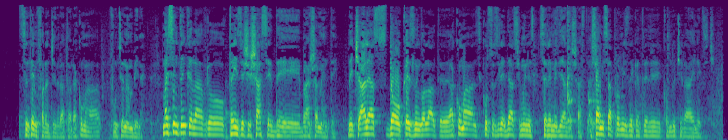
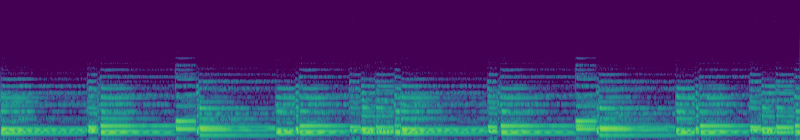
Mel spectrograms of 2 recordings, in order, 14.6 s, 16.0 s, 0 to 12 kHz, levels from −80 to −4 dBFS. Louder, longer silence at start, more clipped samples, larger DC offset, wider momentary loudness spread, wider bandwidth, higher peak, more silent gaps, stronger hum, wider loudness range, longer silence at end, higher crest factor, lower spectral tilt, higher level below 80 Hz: first, -17 LUFS vs -25 LUFS; first, 0.4 s vs 0 s; neither; neither; first, 12 LU vs 9 LU; first, 11 kHz vs 2.9 kHz; first, 0 dBFS vs -10 dBFS; neither; neither; about the same, 4 LU vs 2 LU; about the same, 0.1 s vs 0 s; about the same, 16 dB vs 14 dB; second, -5.5 dB/octave vs -13.5 dB/octave; first, -44 dBFS vs -54 dBFS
